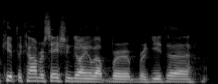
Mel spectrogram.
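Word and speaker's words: Birgitte: the conversation going about burgeeta i would say brigitte brigitte it's pronunciation uh no thank you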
